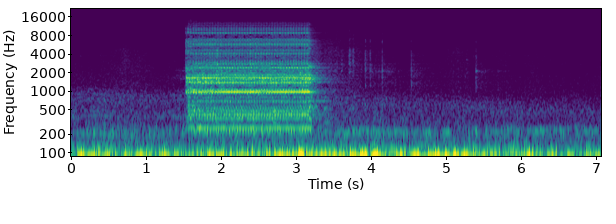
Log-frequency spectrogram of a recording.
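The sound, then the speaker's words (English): A telephone rings in a prison cell: one buzzing electronic ring lasting under two seconds over a faint low hum, followed by a few soft clicks. “The phone in the cell rings.”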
